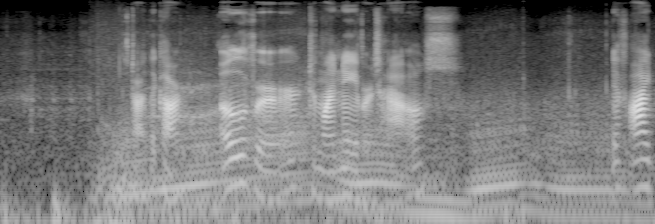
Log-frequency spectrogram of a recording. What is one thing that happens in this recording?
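A car engine revs and hums as the car drives off.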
